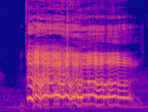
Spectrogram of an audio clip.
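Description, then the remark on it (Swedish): A single sustained, strained vocal groan from a man with his head thrown back and mouth wide open, with a wavering pitch and a rough, throaty edge, loud, lasting about two seconds before cutting off. “Och du kan höra ett ljud, ett obehagligt strubljud ekar ifrån honom.”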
